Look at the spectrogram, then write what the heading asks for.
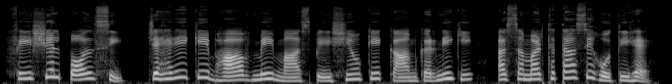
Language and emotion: Hindi, neutral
